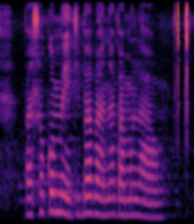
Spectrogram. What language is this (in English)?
Southern Sotho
